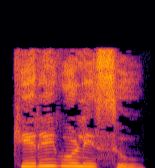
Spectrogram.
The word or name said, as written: ಕಾರಗಲಿಸು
